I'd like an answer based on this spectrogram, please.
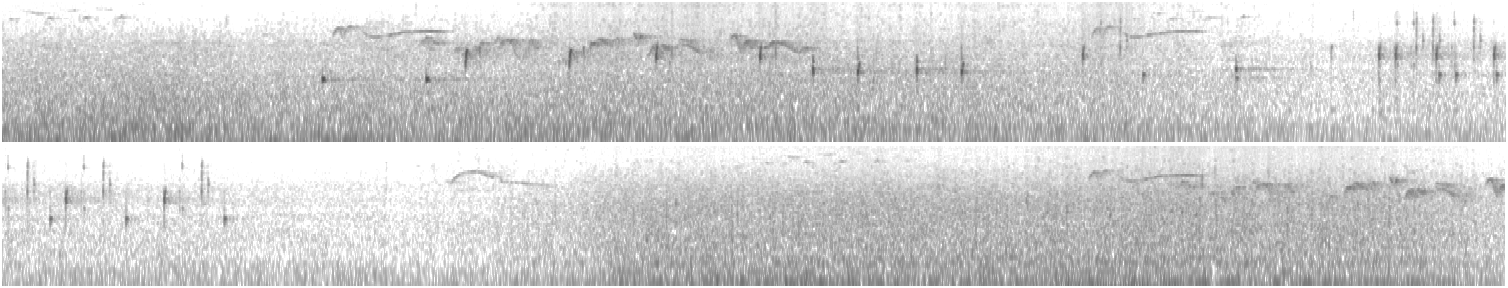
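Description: Steady rain with birds singing and calling over it, the birdsong busiest in the first ten seconds and again near the end. Around the middle, a quick run of sharp drips while the rain thins for a few seconds.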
